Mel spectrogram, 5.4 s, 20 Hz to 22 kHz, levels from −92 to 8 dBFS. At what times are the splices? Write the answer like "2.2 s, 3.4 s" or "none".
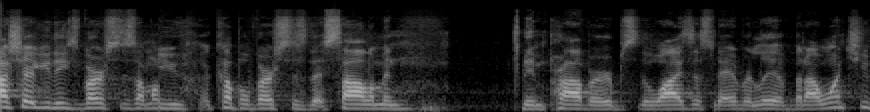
1.0 s, 3.3 s, 4.5 s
